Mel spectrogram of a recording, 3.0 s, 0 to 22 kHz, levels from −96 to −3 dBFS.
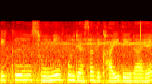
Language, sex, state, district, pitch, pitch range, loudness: Hindi, female, Chhattisgarh, Rajnandgaon, 190 Hz, 175-210 Hz, -13 LUFS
